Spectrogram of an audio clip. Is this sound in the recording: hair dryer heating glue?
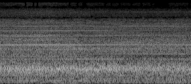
yes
